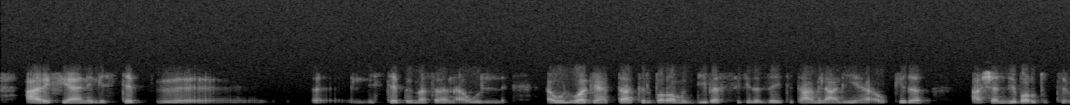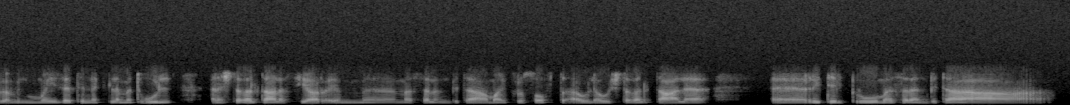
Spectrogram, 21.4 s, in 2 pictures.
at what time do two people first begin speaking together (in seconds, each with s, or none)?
none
